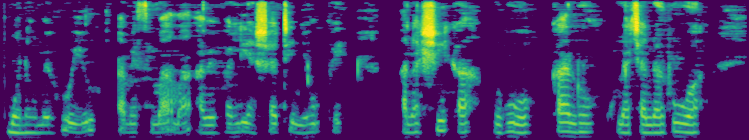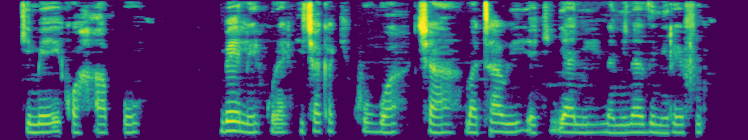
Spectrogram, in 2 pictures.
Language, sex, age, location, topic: Swahili, female, 25-35, Mombasa, government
